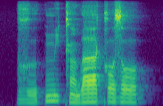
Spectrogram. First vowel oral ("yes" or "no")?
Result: yes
